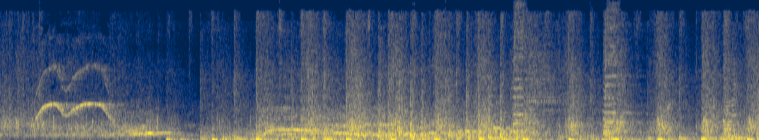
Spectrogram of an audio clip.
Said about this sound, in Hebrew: איפה מחיאות הכפיים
